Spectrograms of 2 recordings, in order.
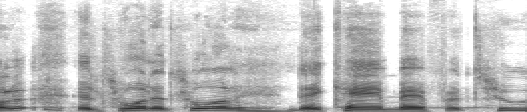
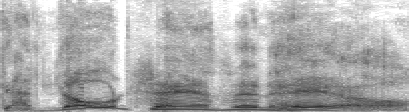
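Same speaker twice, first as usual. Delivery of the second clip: rasping, slow, swooping announcer drawl, "hell" stretched; 8 semitones higher than usual. Speaker slips into a bit he calls his Vince McMahon voice. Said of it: "In my Vince McMahon voice".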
